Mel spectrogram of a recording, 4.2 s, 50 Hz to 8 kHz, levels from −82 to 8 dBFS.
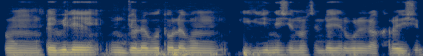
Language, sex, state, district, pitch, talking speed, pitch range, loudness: Bengali, male, West Bengal, Purulia, 120 Hz, 200 wpm, 115-125 Hz, -23 LUFS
